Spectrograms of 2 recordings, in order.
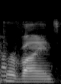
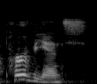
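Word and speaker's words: Purviance: and you know now of course and the provine's makes her first or a pervious as I've been told is the correct pronunciation and there's a film like I said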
